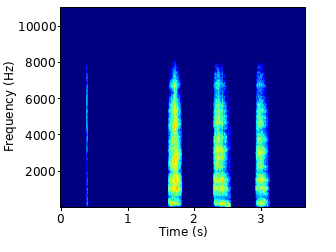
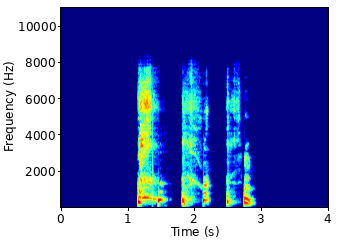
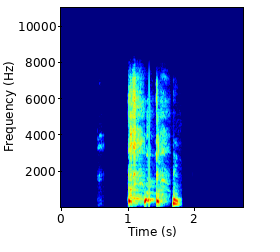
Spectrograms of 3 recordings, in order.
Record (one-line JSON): {"exhalation_length": "3.7 s", "exhalation_amplitude": 12943, "exhalation_signal_mean_std_ratio": 0.25, "three_cough_length": "4.0 s", "three_cough_amplitude": 27394, "three_cough_signal_mean_std_ratio": 0.3, "cough_length": "2.7 s", "cough_amplitude": 27530, "cough_signal_mean_std_ratio": 0.26, "survey_phase": "alpha (2021-03-01 to 2021-08-12)", "age": "18-44", "gender": "Female", "wearing_mask": "No", "symptom_cough_any": true, "symptom_change_to_sense_of_smell_or_taste": true, "symptom_loss_of_taste": true, "symptom_onset": "4 days", "smoker_status": "Never smoked", "respiratory_condition_asthma": false, "respiratory_condition_other": false, "recruitment_source": "Test and Trace", "submission_delay": "2 days", "covid_test_result": "Positive", "covid_test_method": "RT-qPCR", "covid_ct_value": 19.1, "covid_ct_gene": "ORF1ab gene", "covid_ct_mean": 20.2, "covid_viral_load": "240000 copies/ml", "covid_viral_load_category": "Low viral load (10K-1M copies/ml)"}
